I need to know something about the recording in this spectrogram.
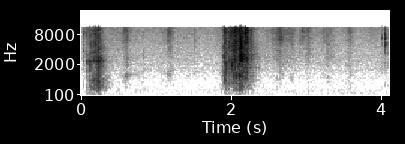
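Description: Tarot cards being shuffled: two short riffling bursts, one at the start and another about two seconds in.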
